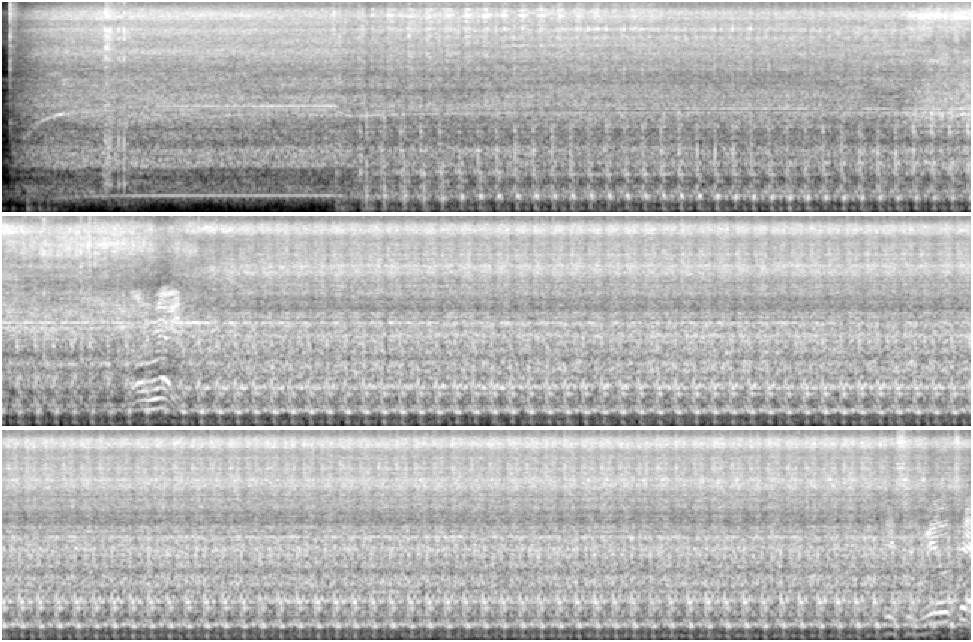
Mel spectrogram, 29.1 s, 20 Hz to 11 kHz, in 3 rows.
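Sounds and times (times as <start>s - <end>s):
air compressor pump chugging: 0.0s - 29.0s.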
